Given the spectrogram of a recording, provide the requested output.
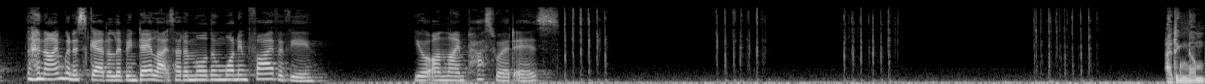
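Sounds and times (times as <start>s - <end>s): steady low hum: 2.6s - 12.0s.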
